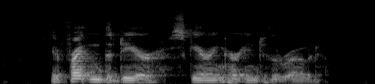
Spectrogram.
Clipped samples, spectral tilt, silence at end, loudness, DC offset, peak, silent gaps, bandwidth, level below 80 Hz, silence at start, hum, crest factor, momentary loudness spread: under 0.1%; -6.5 dB/octave; 0.55 s; -30 LUFS; under 0.1%; -6 dBFS; none; 12 kHz; -64 dBFS; 0.5 s; none; 24 dB; 14 LU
